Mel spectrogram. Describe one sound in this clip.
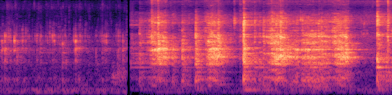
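A spoon scrapes and stirs inside a metal pot.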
